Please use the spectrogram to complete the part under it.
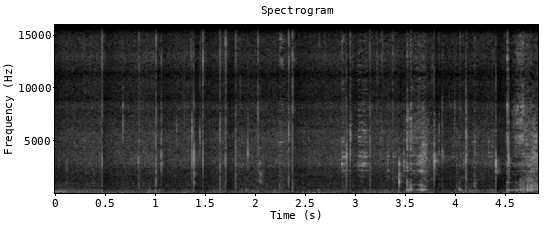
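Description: Panch phoron and dried chillies fry in hot oil while being stirred, with crackling and sizzling spitting through sharp scrapes and clinks of the utensil on the pan, growing busier toward the end.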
